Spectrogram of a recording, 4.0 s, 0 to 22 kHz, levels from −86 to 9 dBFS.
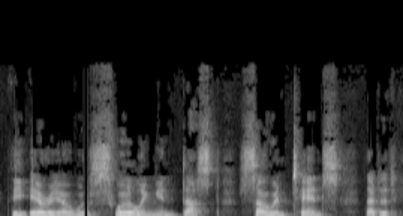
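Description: A short speech recording with a gap between stream segments: two segment time stamps fail to meet, so the player fills about 40 ms with silence, a hard-edged hole from 0.84 to 0.88 s.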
